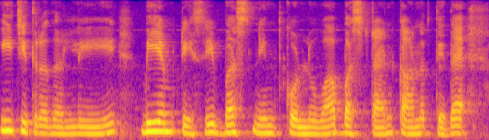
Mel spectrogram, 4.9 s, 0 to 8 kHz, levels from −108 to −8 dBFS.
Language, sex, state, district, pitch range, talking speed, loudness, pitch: Kannada, female, Karnataka, Bangalore, 145-175 Hz, 100 wpm, -18 LUFS, 155 Hz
